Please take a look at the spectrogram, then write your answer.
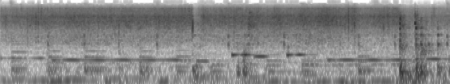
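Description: Garlic frying on high heat for tomato meatball spaghetti, a loud constant sizzle with occasional spatula stirs and scrapes, close-up and uninterrupted.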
